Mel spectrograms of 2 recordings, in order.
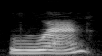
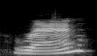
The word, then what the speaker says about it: Wren: That's great, said Wren. Our parade will be lots of fun. Okay, next page we have silent W in the word wren and in the word wrapped.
